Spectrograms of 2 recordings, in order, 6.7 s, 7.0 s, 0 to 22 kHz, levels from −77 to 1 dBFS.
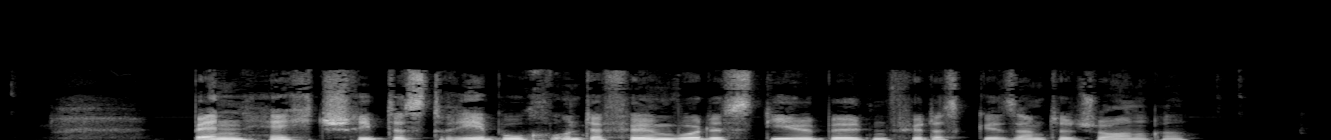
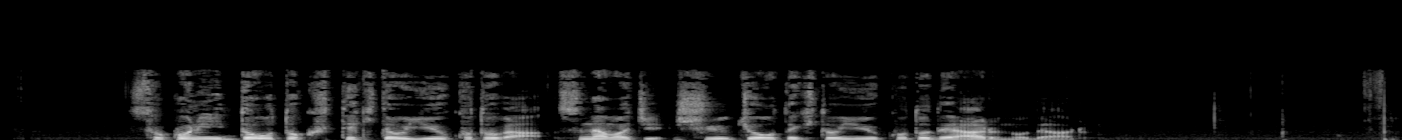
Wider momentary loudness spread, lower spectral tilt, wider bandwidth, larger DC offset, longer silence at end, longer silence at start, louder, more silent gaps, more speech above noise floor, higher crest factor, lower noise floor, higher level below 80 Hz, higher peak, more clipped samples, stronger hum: about the same, 9 LU vs 11 LU; about the same, -5 dB/octave vs -6 dB/octave; about the same, 11.5 kHz vs 11.5 kHz; neither; second, 0.7 s vs 1.65 s; second, 0.35 s vs 0.7 s; first, -19 LUFS vs -22 LUFS; neither; about the same, 50 dB vs 47 dB; about the same, 18 dB vs 20 dB; about the same, -69 dBFS vs -68 dBFS; first, -54 dBFS vs -70 dBFS; about the same, -2 dBFS vs -2 dBFS; neither; neither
